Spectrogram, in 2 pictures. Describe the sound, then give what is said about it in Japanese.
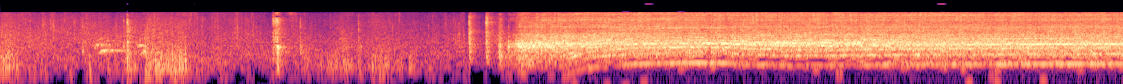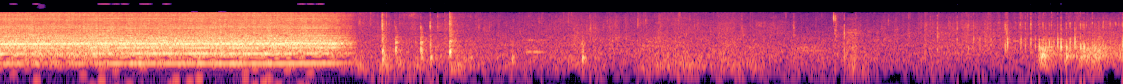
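A blender roars loudly and steadily for about ten seconds as it blends well-washed grapes, its pitch dipping slightly as it churns, framed by quieter clattering and handling sounds before and after. “それではまずよく洗ったブドウをミキサーにかけます。”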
